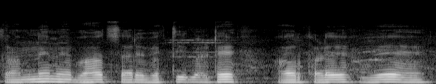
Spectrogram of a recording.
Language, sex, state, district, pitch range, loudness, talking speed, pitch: Hindi, male, Jharkhand, Ranchi, 105-115 Hz, -17 LUFS, 135 wpm, 110 Hz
